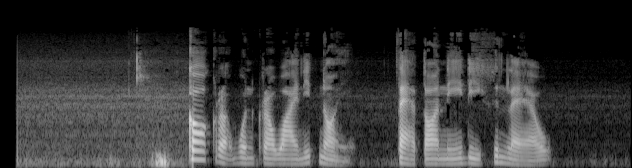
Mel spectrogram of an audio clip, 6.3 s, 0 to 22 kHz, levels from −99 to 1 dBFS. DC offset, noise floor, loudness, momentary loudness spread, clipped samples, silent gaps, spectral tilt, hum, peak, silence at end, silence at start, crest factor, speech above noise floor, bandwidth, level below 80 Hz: under 0.1%; -65 dBFS; -26 LUFS; 26 LU; under 0.1%; none; -6 dB/octave; none; 0 dBFS; 0.85 s; 0.15 s; 26 dB; 39 dB; 11 kHz; -56 dBFS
